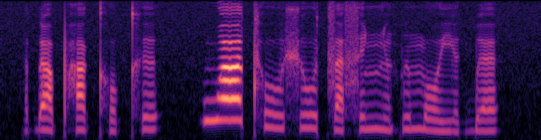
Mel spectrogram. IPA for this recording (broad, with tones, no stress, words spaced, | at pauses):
ɗa˨pʰa˨ kʰo˨kʰɪ˦ | waː˦tʰuː˨ʃuː˨ t͡sa˨sɪ˦ ɲĩ˨pi˦moː˨ je˨˦ɡ͡bɛ˦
